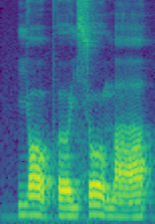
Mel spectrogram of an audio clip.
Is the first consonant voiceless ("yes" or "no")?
no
